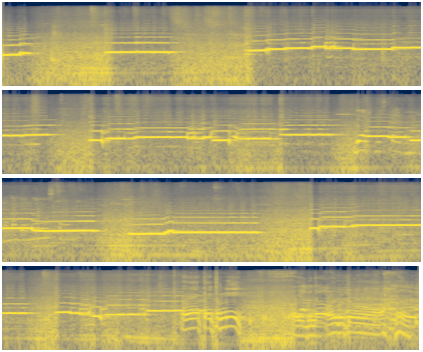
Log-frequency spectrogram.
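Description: A silver concert flute, a student model, playing a slow melody in short phrases of held and gliding notes, with brief breath pauses between phrases.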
